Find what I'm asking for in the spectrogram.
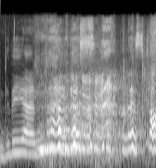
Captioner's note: laughter; applause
